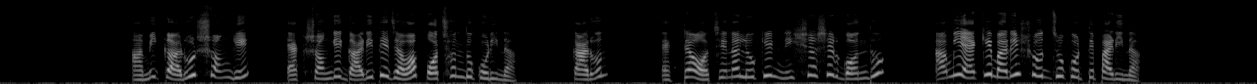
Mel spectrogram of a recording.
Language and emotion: Bengali, disgusted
